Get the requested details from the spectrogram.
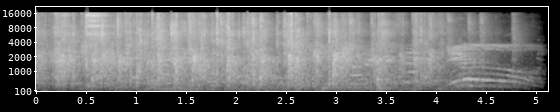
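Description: An acoustic guitar is strummed briskly.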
